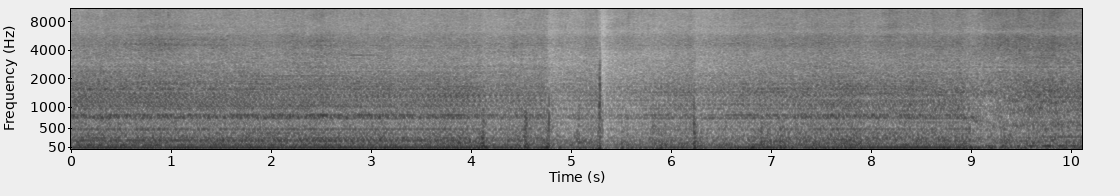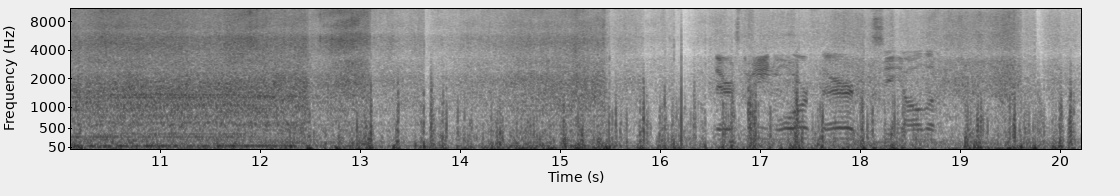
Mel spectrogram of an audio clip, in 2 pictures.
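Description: Lobster boat's diesel engine running steadily. Its note changes about nine seconds in and drops away a few seconds later. For the rest, gusty wind buffets the microphone.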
